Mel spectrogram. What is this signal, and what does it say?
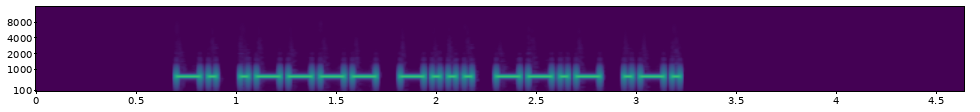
Morse code, heard as a keyed tone, about 36 wpm, 700 Hz. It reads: N1BQR
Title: Speed Racing - USA Call Signs 30wpm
